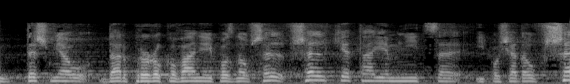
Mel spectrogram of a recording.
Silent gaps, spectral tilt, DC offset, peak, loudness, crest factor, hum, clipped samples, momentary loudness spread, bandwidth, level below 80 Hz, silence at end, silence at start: none; -4 dB/octave; under 0.1%; -8 dBFS; -24 LUFS; 16 dB; none; under 0.1%; 7 LU; 7.4 kHz; -48 dBFS; 0 s; 0 s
